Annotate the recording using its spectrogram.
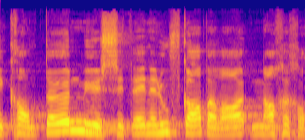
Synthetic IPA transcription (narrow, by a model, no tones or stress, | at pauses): ɪkʰɑnt̪øːnmyəsəd̥ɛnənufɡ̥ɑːbəɑnɑχəχo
